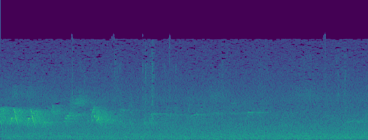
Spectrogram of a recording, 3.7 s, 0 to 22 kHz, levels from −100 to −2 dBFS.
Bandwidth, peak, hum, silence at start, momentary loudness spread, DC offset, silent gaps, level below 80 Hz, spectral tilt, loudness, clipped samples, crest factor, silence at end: 16 kHz; -22 dBFS; none; 0 s; 8 LU; under 0.1%; none; -76 dBFS; -1.5 dB/octave; -37 LUFS; under 0.1%; 18 dB; 0 s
